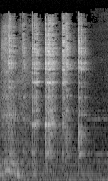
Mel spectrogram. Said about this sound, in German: Wir werden das nächste Bier anstoßen. Wir stoßen nochmal eine an.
